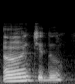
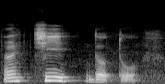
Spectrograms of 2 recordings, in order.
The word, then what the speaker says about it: antídoto: é esta mulher é antídoto antido não dá certo não tem como tem que ser aqui antídoto ou seja a primeira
